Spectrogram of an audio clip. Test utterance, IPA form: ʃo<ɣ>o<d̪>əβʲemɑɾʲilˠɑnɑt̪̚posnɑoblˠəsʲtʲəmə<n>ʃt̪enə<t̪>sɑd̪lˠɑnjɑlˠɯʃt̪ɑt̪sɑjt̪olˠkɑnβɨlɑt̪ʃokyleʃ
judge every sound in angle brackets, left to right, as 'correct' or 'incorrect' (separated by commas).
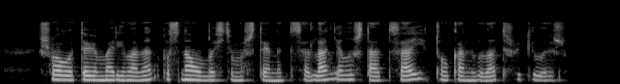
correct, incorrect, incorrect, correct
